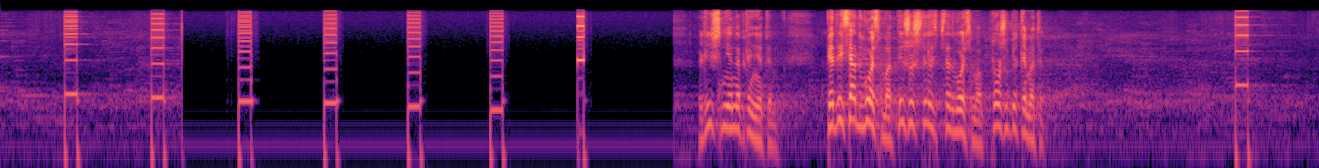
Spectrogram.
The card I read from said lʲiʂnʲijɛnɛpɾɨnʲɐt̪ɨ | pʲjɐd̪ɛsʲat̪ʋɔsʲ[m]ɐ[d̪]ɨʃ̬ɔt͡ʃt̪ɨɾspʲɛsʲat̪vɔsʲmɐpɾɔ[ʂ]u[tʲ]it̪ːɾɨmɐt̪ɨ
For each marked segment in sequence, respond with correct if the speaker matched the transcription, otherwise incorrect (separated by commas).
correct, incorrect, correct, incorrect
